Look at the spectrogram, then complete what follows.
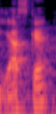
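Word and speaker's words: Yasuke: saw everybody mentioning uh the pronunciation for Yas to be actually yaska because in Japanese uh the U in between uh consonants uh is uh you don't pronounce it uh that flip is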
